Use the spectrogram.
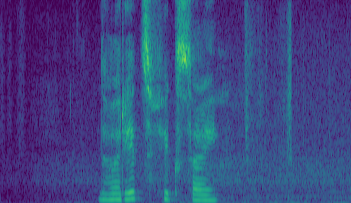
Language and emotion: Russian, neutral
